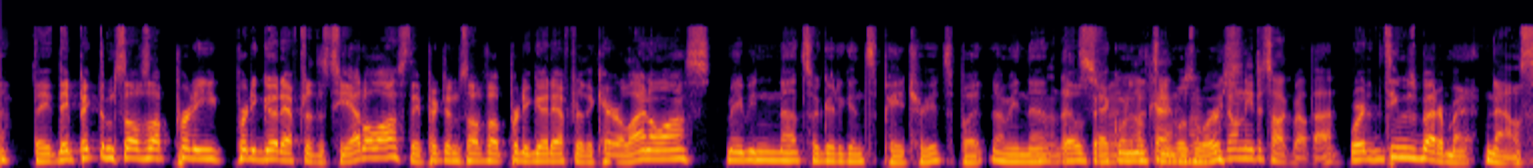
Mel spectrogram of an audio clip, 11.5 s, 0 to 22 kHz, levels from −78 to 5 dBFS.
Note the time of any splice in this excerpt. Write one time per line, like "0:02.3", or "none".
0:05.4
